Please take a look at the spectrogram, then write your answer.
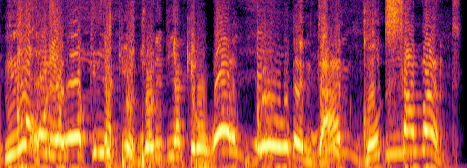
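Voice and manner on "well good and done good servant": high, drawn-out words of praise; slow, high-pitched proclamation; master's praise. Acted. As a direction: voice a master commending a servant, slowly. Voices master praising the servant.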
